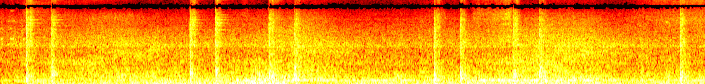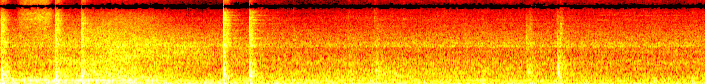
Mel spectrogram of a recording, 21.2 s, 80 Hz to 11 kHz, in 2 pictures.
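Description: JR Shikoku 8000-series limited-express electric train in Anpanman livery rolling slowly past, its wheels clacking unevenly over rail joints over a steady rumble. A steady low hum joins in from about four seconds in for several seconds, and the clacks thin out near the end.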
